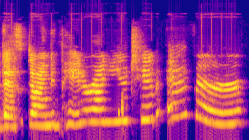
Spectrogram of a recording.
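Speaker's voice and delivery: high, hammed-up bragging; mock boastful voice. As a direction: show off like a cartoon rival.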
